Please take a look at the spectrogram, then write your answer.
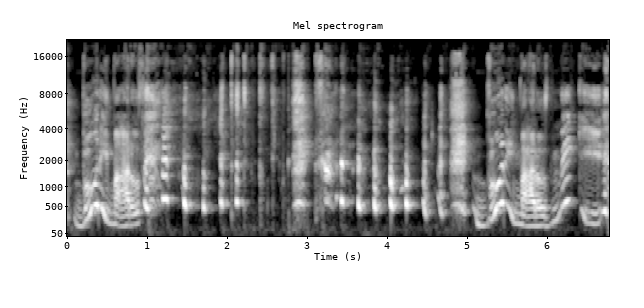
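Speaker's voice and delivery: high, drawn-out fake laughing fit around the words; mock someone stalling with squealing, uneasy giggles; imitated nervous laughter. Wendy dodging Nikki's awkward question, exaggerated nervous laughter. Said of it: "The whole nervous laughter".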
